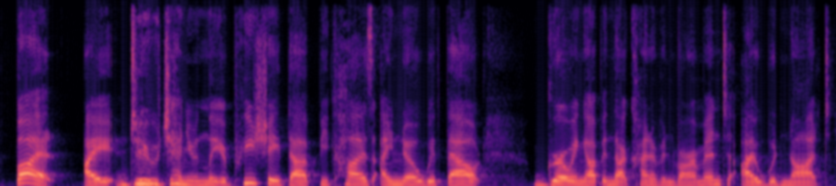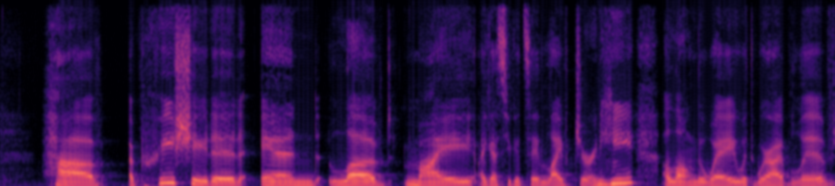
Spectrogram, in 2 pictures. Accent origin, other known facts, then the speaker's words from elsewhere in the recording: Taylor Swift's hometown, Pennsylvania, United States; moved away as an adult; also born or lived in Orange County, California / Los Angeles / New York City; I grew up in …'s hometown.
